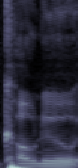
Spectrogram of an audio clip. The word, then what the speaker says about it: Konu: eyes i'm sorry m-o-l-a-s-s-a uh tolenia t-o-l-e-n-i-a and konu is k-o-n-u um these are the four deities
